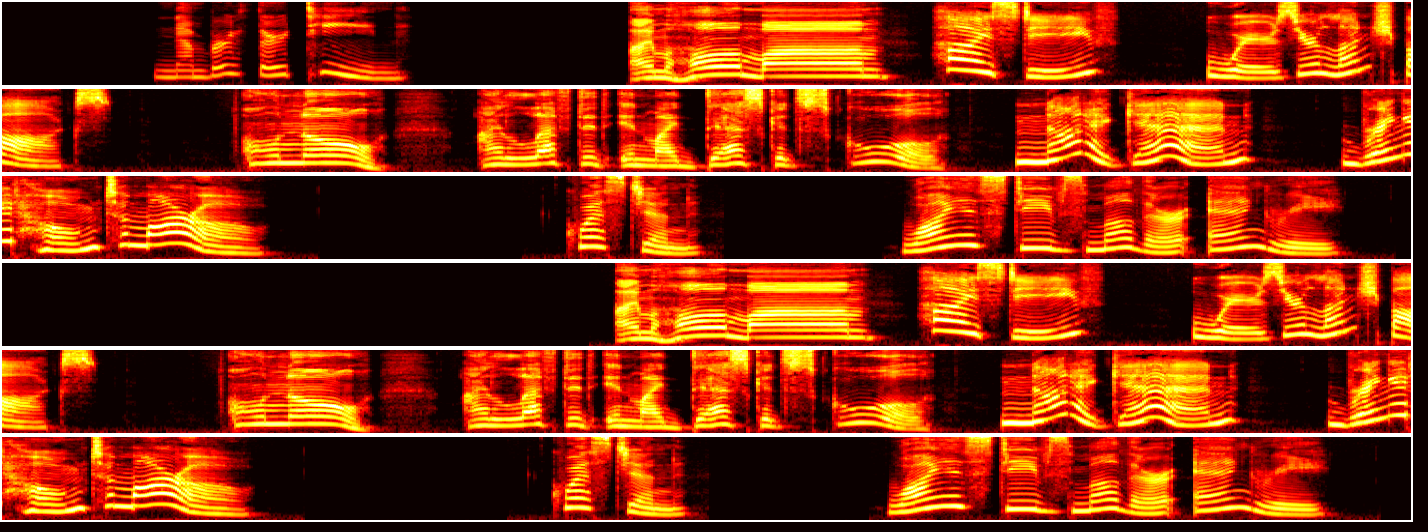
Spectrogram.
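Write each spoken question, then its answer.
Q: Question. Why is Steve's mother angry?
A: Steve left his lunchbox at school again.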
